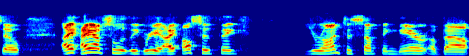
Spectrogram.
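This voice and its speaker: A man talks at a fairly quick pace with an American accent. His pitch variation is ordinary. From United States. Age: 60s. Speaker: security and defense expert. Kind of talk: interview conversation.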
